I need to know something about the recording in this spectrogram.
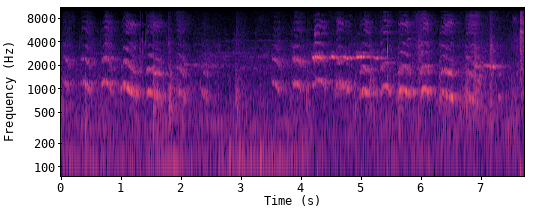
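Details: Young English Bulldog puppy giving a steady run of thin, whining yelps, each a short falling whistle-like cry, repeated rapidly and fairly irregularly. A longer, higher drawn-out whine comes near the middle, over soft room noise.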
